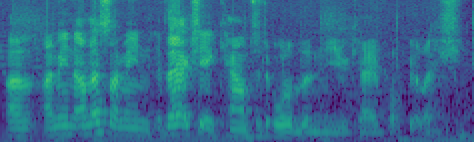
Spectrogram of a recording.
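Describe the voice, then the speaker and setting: Young British male streamer, stray Australian vowels, bright tone, casual rambling chat. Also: medium pitch, lively intonation, very fast, soft background music. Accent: British, with occasional Australian words. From Britain. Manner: chatty, laughs at his own jokes, thinks aloud with many "like"s. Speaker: livestream host.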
